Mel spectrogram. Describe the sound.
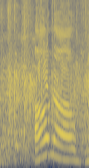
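Light, scattered audience clapping fills the opening moment, then a loud drawn-out voice with a rising and falling pitch cuts in over the fading applause.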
